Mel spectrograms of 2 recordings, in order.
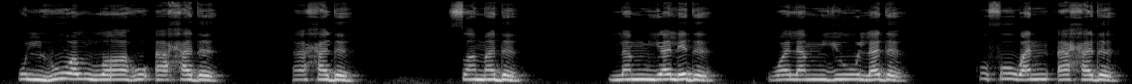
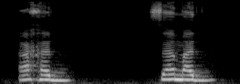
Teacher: اسی طرح سے حرف کی صفات، مطلب اگر ہم سورہ اخلاص کی مثال لیں، سورہ اخلاص کی ہر آیت کے آخر میں دال سکون کے ساتھ پڑھا جاتا ہے، اور دال سکون کے ساتھ جب آئے تو اس کی خاص صفت ہے کہ وہ باؤنس کر کے پڑھا جاتا ہے، جس کو قلقلہ کہتے ہیں۔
